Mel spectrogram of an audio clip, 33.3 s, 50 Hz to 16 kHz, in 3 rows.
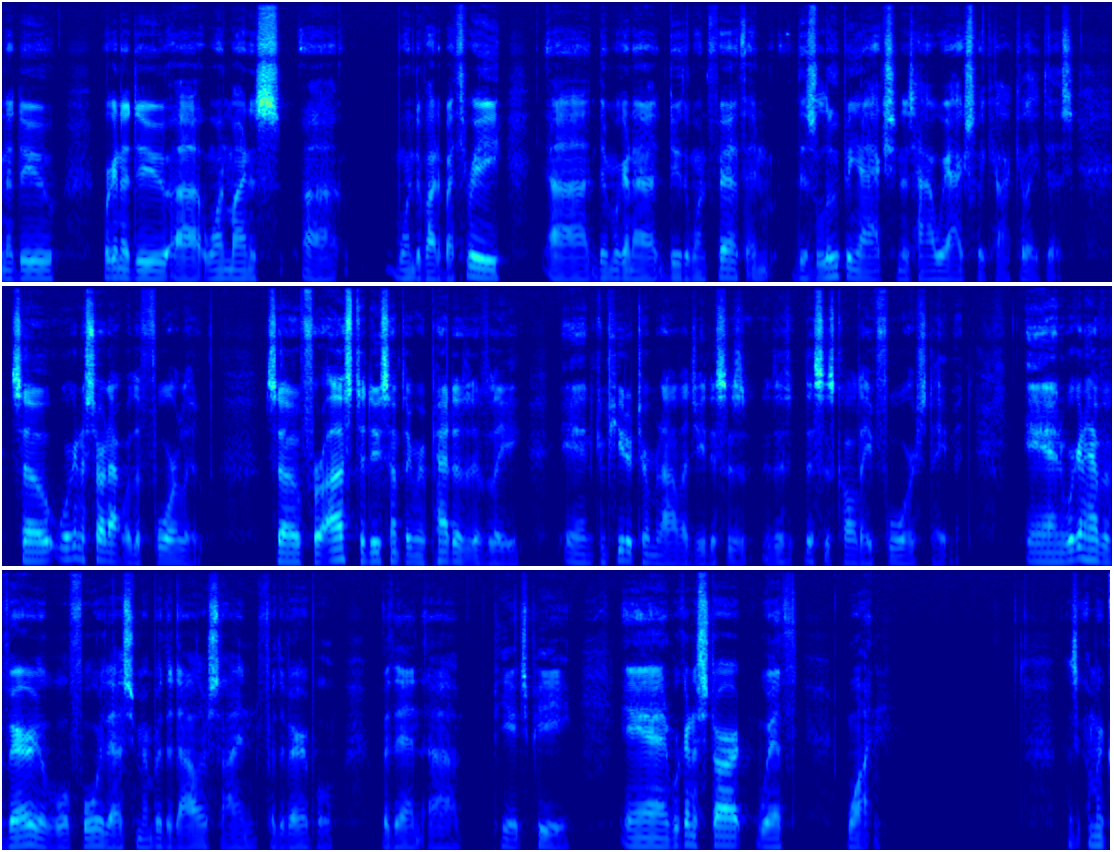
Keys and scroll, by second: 12.4-13.7 typing, 20.3-21.1 typing, 23.2 typing, 32.1-32.8 typing.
